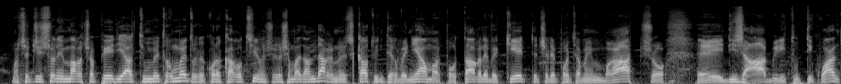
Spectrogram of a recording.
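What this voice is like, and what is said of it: Non-Lombard accent with distinctive R. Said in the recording (Italian): “con quell'accento lì, con quella R lì, a me non mi sembra mica lombardo”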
